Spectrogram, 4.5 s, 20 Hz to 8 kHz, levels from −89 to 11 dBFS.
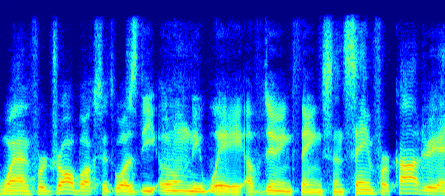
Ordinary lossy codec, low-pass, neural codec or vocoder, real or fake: AAC, 48 kbps; 7.2 kHz; codec, 16 kHz in and 24 kHz out, 0.9 kbps, LongCat-Audio-Codec, fine tuned four codebook decoder; fake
